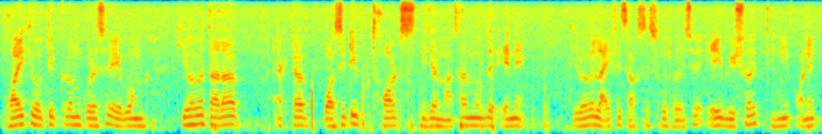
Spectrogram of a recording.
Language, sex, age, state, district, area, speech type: Bengali, male, 30-45, West Bengal, Paschim Bardhaman, urban, spontaneous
